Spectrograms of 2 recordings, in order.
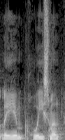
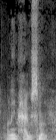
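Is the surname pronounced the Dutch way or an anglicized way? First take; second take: anglicized; Dutch. First: The surname is given an anglicized pronunciation. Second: The surname is given its Dutch pronunciation. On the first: The speaker calls it wrong. "I've said the wrong thing for the entire season" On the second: The speaker calls it right. "seemingly the correct Dutch pronunciation"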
